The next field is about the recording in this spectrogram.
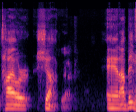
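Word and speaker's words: Tyler Shough: his name is pronounced Tyler shuck and I've been saying sha and and I guess that's wrong but it literally looks like Sha but shuck Tyler shuck out of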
